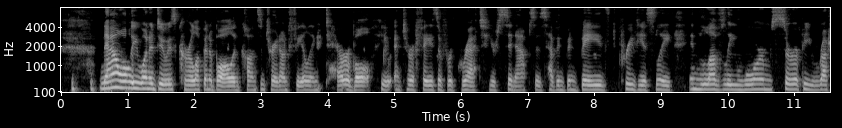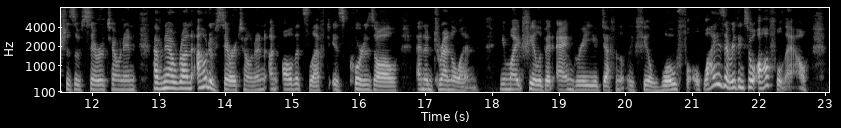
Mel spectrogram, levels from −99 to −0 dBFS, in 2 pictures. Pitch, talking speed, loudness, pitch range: 165 Hz, 170 wpm, -32 LUFS, 155-180 Hz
